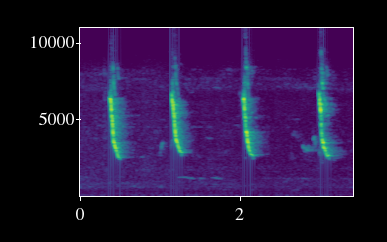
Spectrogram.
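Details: Long-tailed shrike, a kept songbird recorded as a clear training song: four steep, sharp downward notes at roughly one-second intervals, with a faint low hum underneath.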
